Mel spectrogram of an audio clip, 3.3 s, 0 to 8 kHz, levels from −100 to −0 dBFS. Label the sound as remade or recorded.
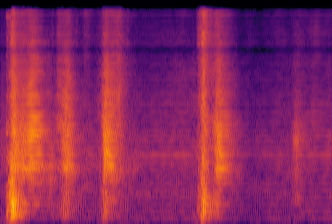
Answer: remade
